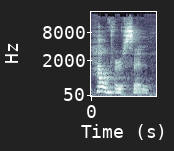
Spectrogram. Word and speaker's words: Halverson: how do you say your last name again Halverson Halverson oh my goodness I don't know why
